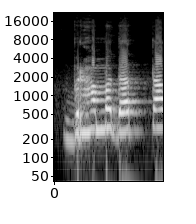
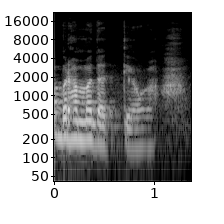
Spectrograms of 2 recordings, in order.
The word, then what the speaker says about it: ब्रह्मदत्त: ब्रह्मदत्ता वाज a king of Varanasi. ब्रह्मदत्ता नाम है। English में जब इसको प्रोनाउंसिएशन करेंगे, इसको रीड करेंगे वर्ड को, तो ब्रह्मदत्ता बोलेंगे, लेकिन हिंदी में इसका ब्रह्मदत्त होगा।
